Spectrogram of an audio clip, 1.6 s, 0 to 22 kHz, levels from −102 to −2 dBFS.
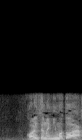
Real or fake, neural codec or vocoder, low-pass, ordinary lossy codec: real; none; 7.2 kHz; none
